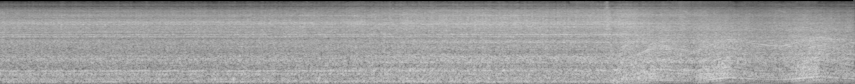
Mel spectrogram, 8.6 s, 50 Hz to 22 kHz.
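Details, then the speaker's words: 1999 Pontiac Grand Am 2.4L after timing chain and tensioner replacement: harsh, uneven engine note with ragged blips when revved; it still has the rough idle problem, smells rich, and turned out to be badly damaged internally. "all right well it runs it still has the rough idle problem"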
